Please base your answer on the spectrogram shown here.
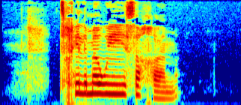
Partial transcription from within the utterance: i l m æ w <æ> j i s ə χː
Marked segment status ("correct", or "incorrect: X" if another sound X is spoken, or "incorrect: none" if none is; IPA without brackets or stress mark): incorrect: i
